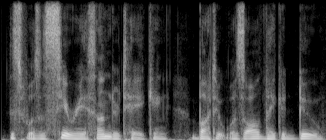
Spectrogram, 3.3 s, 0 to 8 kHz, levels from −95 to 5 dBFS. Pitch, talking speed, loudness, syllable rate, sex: 100 Hz, 220 wpm, -19 LUFS, 5.6 syllables/s, male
